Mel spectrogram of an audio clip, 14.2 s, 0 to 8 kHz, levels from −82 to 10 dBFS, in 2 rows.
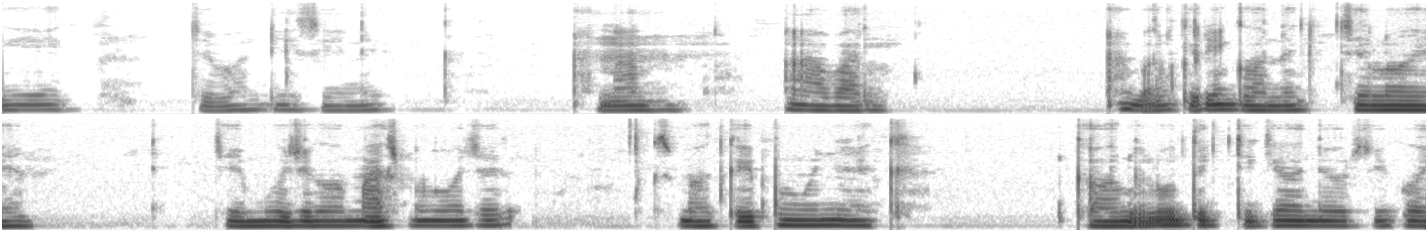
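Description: Automatic gain rising runs from 0.97 to 7.08 s in this speech recording. The gain control judged the input too quiet and raised its gain slowly, by about 12 dB, so the voice and the background noise swell together over those six seconds. The audio carries nothing above 8 kHz, which fits a wideband call codec such as G.722.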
